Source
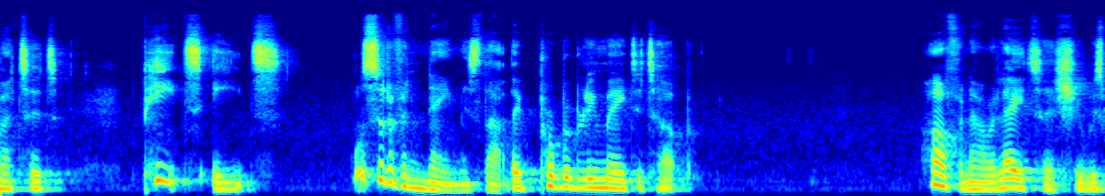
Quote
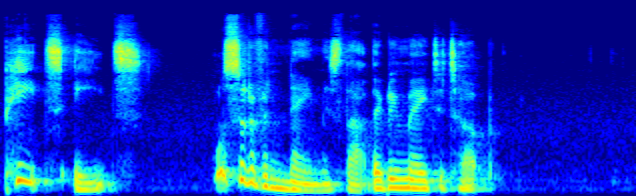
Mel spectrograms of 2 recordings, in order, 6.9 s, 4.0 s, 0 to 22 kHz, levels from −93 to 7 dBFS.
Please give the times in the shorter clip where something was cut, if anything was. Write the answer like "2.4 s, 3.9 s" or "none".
2.4 s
